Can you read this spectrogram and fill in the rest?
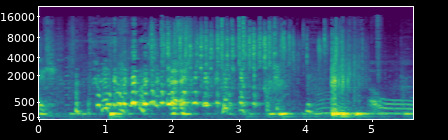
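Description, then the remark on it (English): Five black dice clatter and tumble across a table in a quick burst of small knocks and rattles as they are rolled in a game, with chuckling voices and murmured talk mixed in around them. “Yep, you need to roll five black dice? Oh, I know. Roll those.”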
